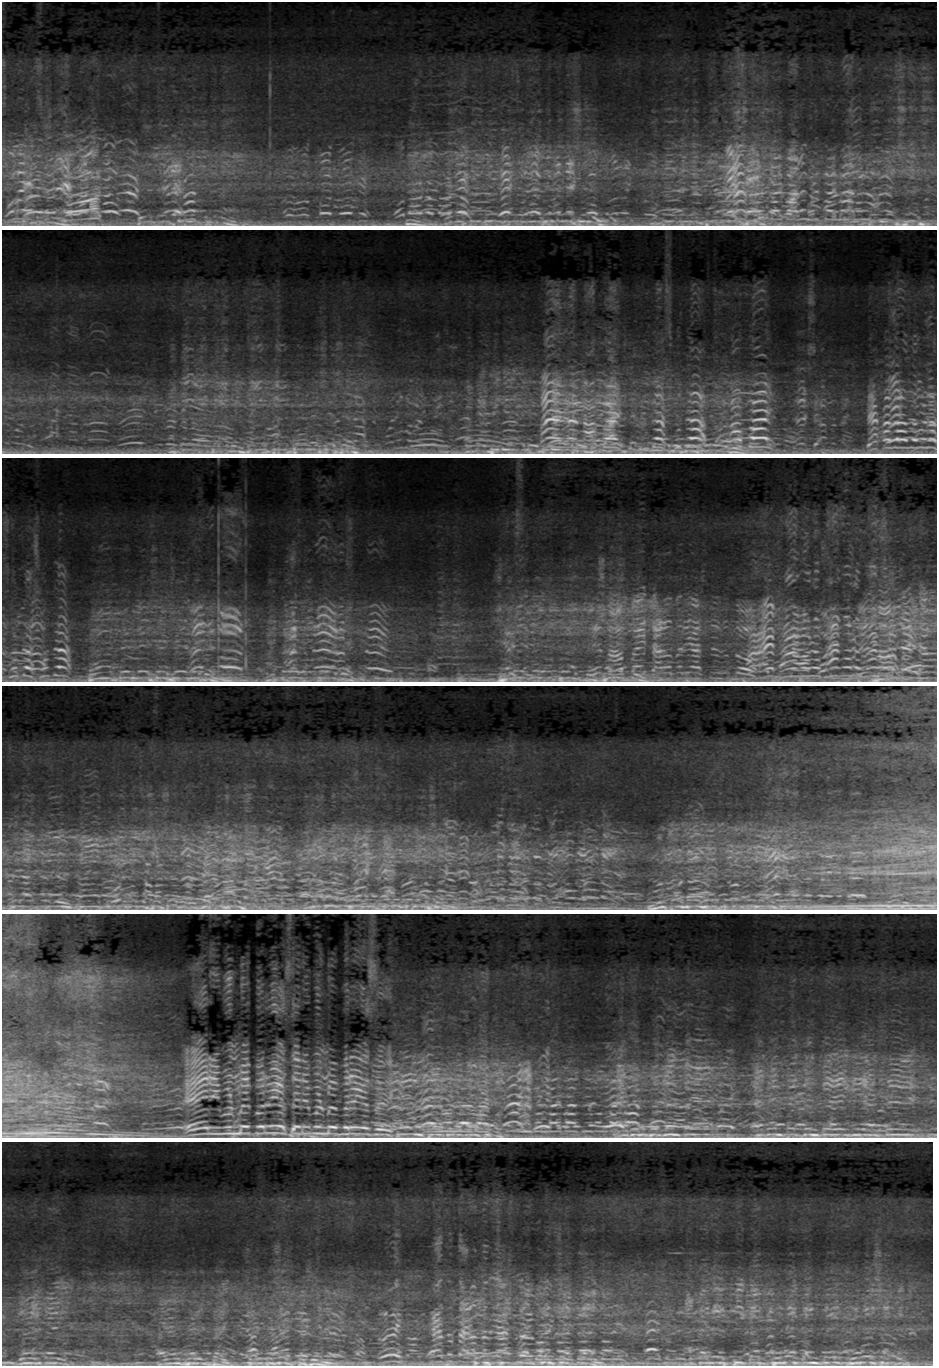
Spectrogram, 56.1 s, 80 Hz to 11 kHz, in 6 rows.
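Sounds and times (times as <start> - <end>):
people shouting: 0.0 - 17.4, 26.0 - 39.2, 41.1 - 56.0
motorcycle engines at low revs: 0.0 - 56.0.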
